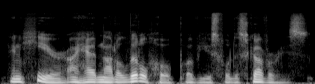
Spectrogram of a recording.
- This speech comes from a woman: No, male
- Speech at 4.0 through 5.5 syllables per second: No, 6.1 syllables/s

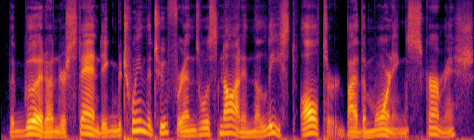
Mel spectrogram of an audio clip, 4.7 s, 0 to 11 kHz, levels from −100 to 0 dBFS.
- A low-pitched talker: Yes, low, 125 Hz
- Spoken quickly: Yes, fast, 215 wpm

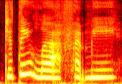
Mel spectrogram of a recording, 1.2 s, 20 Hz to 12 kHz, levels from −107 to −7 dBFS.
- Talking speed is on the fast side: Yes, fast, 245 wpm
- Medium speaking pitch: No, very high, 320 Hz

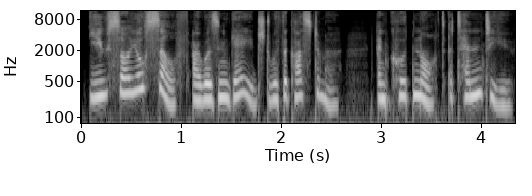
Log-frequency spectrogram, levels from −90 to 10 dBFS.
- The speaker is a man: No, female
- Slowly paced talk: No, fast, 205 wpm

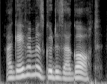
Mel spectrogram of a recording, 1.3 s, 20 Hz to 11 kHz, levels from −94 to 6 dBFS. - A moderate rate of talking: No, fast, 355 wpm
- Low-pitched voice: No, high, 210 Hz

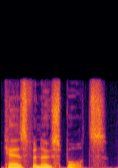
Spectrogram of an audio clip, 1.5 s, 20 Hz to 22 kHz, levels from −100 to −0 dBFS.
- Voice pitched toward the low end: Yes, low, 110 Hz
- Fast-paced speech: No, average, 165 wpm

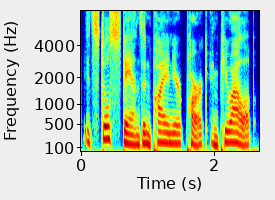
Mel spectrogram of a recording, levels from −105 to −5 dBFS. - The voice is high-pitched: No, medium, 165 Hz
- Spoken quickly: No, average, 180 wpm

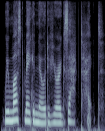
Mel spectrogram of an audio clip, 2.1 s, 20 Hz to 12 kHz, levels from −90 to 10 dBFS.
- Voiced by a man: No, female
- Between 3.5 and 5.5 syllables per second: Yes, 5.0 syllables/s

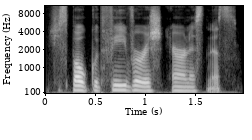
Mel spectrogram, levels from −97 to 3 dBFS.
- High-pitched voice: No, medium, 155 Hz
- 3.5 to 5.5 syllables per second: No, 5.8 syllables/s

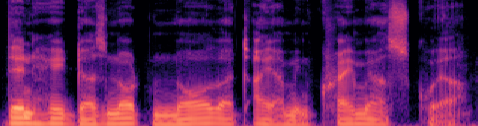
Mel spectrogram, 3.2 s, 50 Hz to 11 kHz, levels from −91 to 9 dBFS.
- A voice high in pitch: No, very low, 90 Hz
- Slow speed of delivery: No, fast, 205 wpm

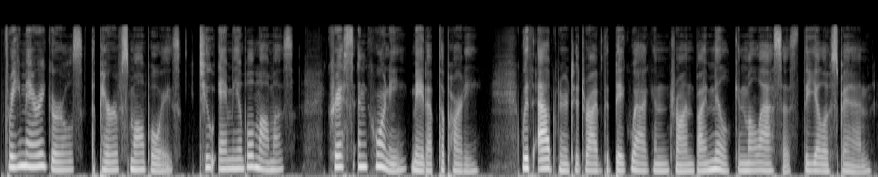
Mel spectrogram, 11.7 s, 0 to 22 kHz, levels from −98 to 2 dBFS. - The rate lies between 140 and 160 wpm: No, average, 170 wpm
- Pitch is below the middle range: No, medium, 185 Hz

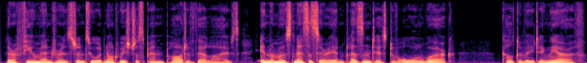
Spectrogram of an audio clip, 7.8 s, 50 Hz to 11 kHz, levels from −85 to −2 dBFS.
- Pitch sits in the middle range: Yes, medium, 175 Hz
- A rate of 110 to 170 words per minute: No, fast, 205 wpm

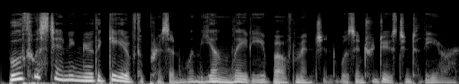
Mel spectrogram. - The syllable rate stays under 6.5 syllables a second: No, 7.0 syllables/s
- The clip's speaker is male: No, female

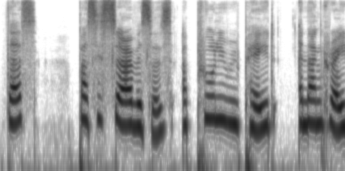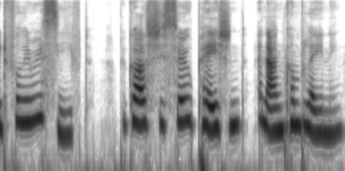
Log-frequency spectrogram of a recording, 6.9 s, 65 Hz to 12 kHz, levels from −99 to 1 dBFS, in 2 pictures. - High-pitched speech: Yes, very high, 260 Hz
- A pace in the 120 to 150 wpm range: Yes, average, 140 wpm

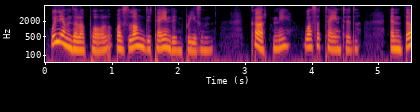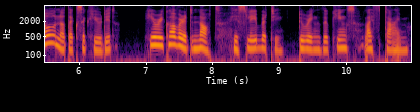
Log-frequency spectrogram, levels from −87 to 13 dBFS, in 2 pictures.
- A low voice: No, high, 190 Hz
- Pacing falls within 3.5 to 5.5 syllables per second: Yes, 4.9 syllables/s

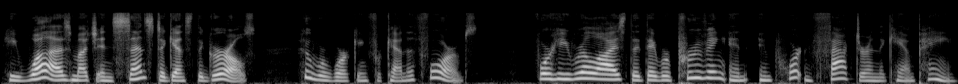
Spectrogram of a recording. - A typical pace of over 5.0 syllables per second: No, 4.9 syllables/s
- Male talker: No, female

